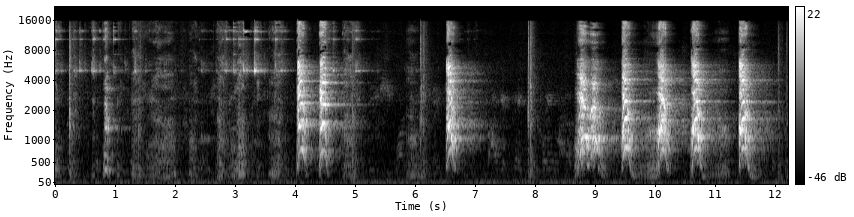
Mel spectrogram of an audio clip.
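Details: A 3-month-old Shih Tzu puppy gives sharp, high-pitched barks in quick bursts at a pair of crocs.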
